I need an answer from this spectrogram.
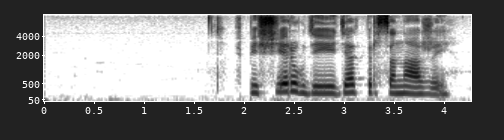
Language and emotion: Russian, neutral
